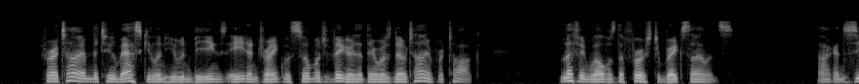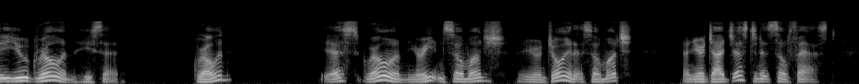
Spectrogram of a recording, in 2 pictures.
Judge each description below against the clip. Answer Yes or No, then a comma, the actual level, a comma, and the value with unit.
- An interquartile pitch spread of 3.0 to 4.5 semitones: Yes, average, 3.7 semitones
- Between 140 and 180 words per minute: No, average, 190 wpm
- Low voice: Yes, low, 125 Hz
